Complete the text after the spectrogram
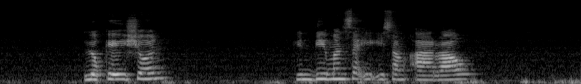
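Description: A middle-aged woman speaks with animation close to the microphone.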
